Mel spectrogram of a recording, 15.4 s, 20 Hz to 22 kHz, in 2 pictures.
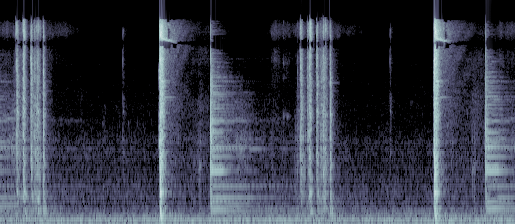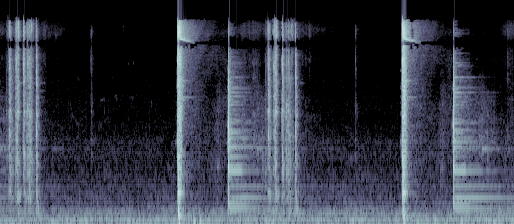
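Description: FX Impact M3 PCP air rifle fired four times, a sharp crack every three to four seconds. Each shot is followed about three-quarters of a second later by a ringing metallic clang, and then by a few quick clicks as the action is cycled for the next pellet.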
